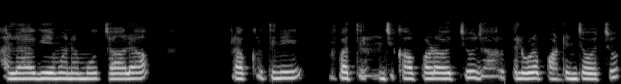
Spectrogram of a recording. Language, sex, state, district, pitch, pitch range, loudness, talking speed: Telugu, female, Telangana, Karimnagar, 270 Hz, 265-290 Hz, -17 LUFS, 75 wpm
